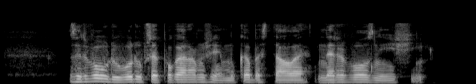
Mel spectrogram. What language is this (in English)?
Czech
